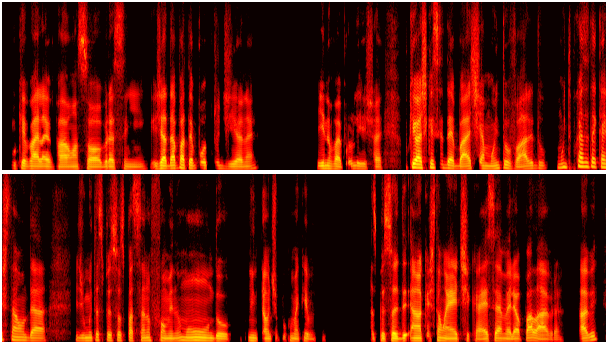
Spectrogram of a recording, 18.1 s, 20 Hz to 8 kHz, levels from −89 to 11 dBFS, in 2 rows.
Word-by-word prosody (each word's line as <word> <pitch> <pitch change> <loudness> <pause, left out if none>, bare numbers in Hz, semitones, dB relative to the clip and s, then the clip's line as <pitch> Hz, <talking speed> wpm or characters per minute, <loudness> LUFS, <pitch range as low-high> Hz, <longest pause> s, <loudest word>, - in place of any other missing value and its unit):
Porque 120 - 0
vai 110 0 +5
levar 105 -1 +3
uma 105 0 -1
sobra 105 0 +1
assim, 105 0 -7
e 115 - -9
já 130 +1 +7
dá 130 +1 +4
até 135 -1 +3
para 130 +2 -8
outro 135 0 -5
dia, 110 -2 -1
né. 110 +6 -7 0.9
E 125 +1 +1
não 120 -2 -1
vai 110 -2 +2
para - - -12
o - - -5
lixo. 115 -4 -6
É. 100 - -2 0.3
Porque - - +1
eu - - +13
acho 155 -3 +6
que 165 - +2
esse 160 0 -4
debate 120 -3 +2
é - - +1
muito 130 +5 -2
válido, 120 +4 -2
muito 175 +3 -5
por - - -31
causa 205 -3 +4
da 200 -1 0
questão 145 -7 -2
da 115 -2 -1 0.4
de 120 -1 -7
muitas 125 +2 -4
pessoas 125 -1 -4
passando 120 +1 -3
fome 110 -3 -3
no 115 +4 -4
mundo, 125 -5 0 0.3
então, 110 -3 -2
tipo, - - -13
como 110 -2 -5
é - - -5
que 110 - -6 1.0
as - - -8
pessoas 110 -2 +2
d 120 - +3
é - - 0
uma 115 0 +6
questão 125 -3 -3
ética, 105 -2 +1
essa 100 +3 0
é - - +4
a - - -1
melhor 105 0 +1
palavra, 95 -8 +1 0.3
sabe. 150 +9 +2
115 Hz, 200 wpm, -24 LUFS, 105-130 Hz, 1.0 s, eu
